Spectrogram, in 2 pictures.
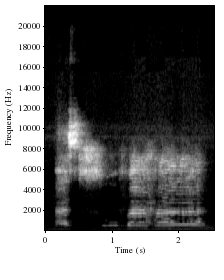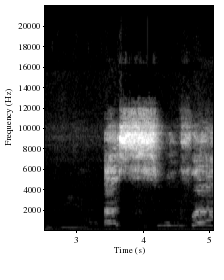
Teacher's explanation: Huruf H ada hams keluar napas, ada rohwa mengalir panjang suara desahan napas kita, istifal infitah tipis. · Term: khofa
